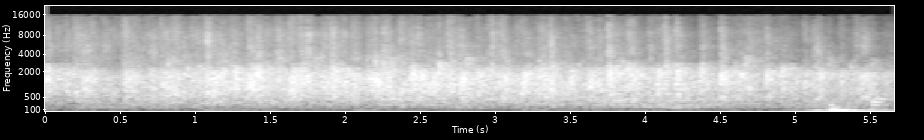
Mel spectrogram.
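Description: Audience applauding at the end of a talk, starting all at once and tapering off near the end.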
